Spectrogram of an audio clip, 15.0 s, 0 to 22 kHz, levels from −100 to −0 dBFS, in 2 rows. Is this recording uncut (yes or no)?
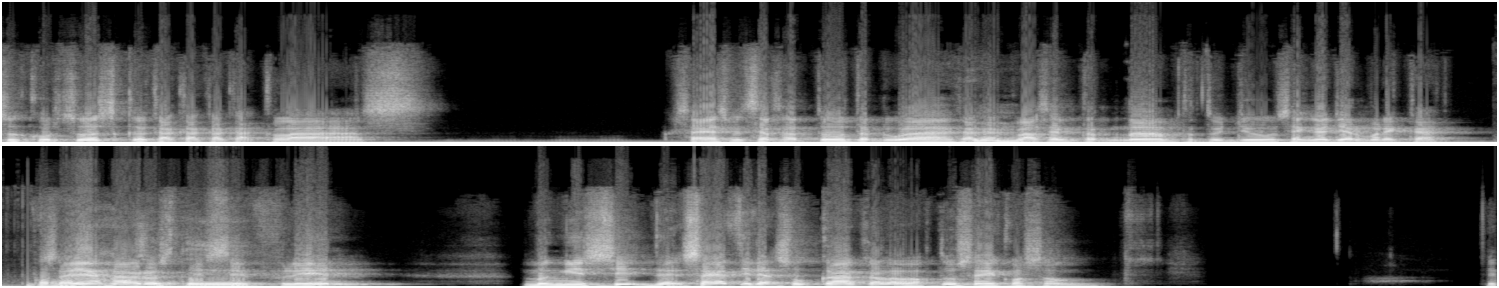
no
